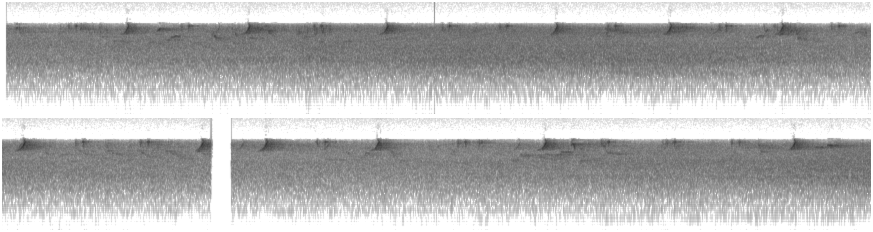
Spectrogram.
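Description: A bird calling over and over, one short high note about every one and a half to two seconds, over a steady outdoor hiss. The sound cuts out completely for a moment about sixteen seconds in.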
